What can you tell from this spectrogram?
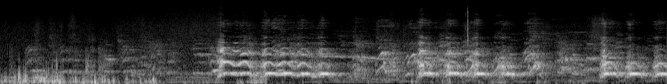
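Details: Dog named Kristof whining: after a brief murmur of voices, a long run of drawn-out, wavering tonal whines with slight pitch wobbles, held with barely any pause and swelling and fading in loudness.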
